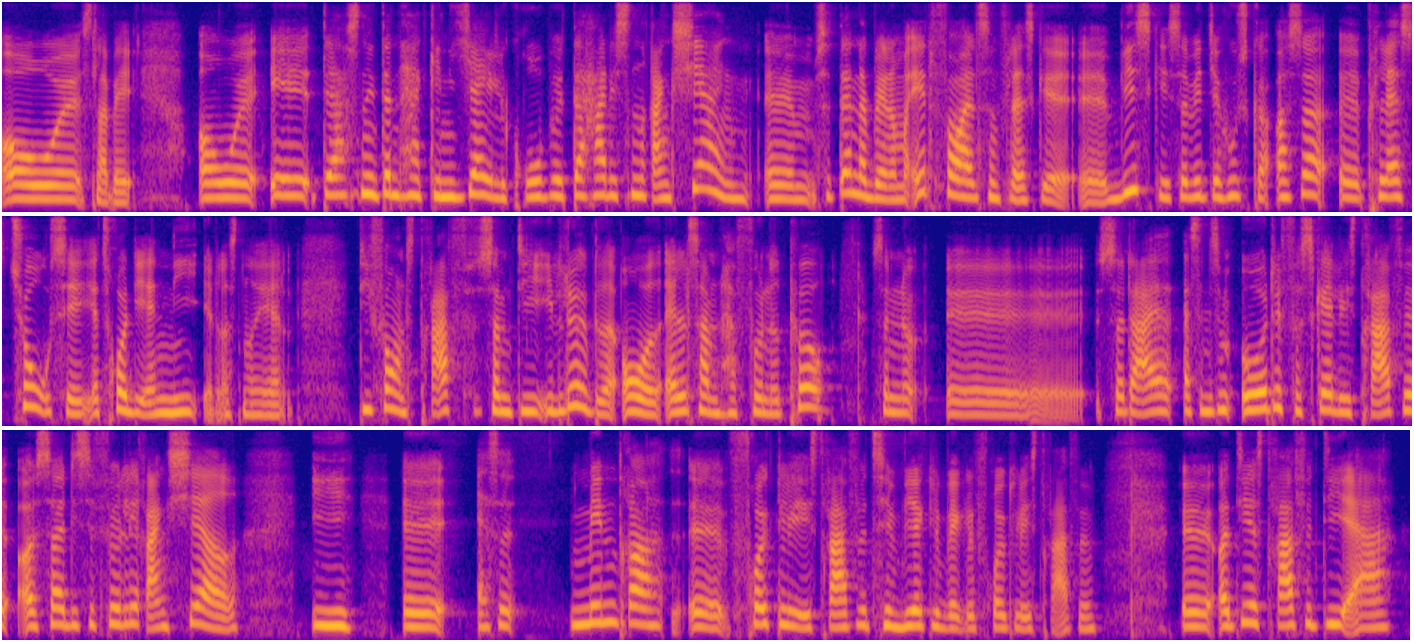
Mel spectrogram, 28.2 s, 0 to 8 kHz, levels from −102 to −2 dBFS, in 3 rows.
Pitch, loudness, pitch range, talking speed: 215 Hz, -26 LUFS, 195-235 Hz, 220 wpm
